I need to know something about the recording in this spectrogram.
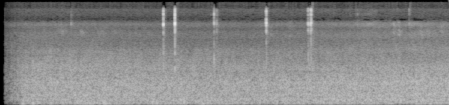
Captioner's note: wind Howling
